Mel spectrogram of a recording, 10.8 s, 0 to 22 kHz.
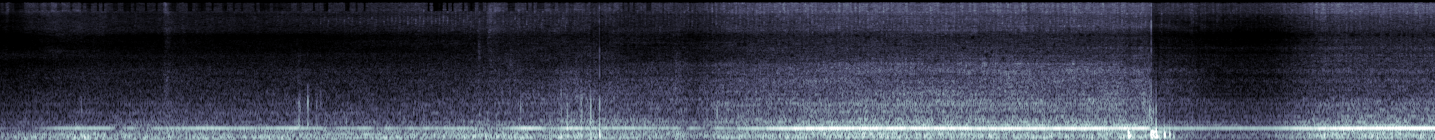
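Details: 2000 Toyota Avalon XLS running with a steady mid-pitched hum from a failing alternator, which died just after a battery replacement; replacing the alternator and belts removed the sound.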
